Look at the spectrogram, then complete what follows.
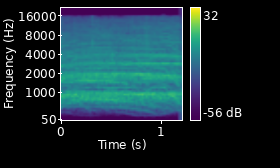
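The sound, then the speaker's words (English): An audience cheers and whoops loudly together when feminists who care about football are asked to cheer, a dense, steady roar of many voices with a few higher shouts rising above it, sustained for about a second without letting up. “Just give us a cheer if you're a feminist who does care about football.”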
